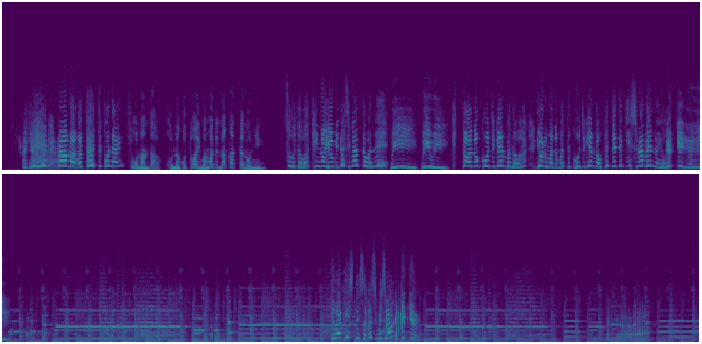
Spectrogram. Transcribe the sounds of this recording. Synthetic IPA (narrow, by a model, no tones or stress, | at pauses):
ajeebaːmãŋɡakaet̪ːe̞ko̞naiso̞ːnãnd̪akõ̞nːako̞t̪o̞βaimamad̪e̞nakat̪ːano̞ɲ̟i | soːd̪aβakʲino̞jo̞bʲid̪aɕiɡaːt̪ːaβane̞iiɯikʲi̥t̪ːo̞ano̞ko̞ːʑiɡẽ̞mbad̪aβajo̞ɾɯ̟mad̪e̞mat̪ako̞ːʑiɡẽ̞mbao̞t̪et̪ːe̞ːt̪e̞kʲiɲ̟iɕiɾabe̞nːo̞joet̪ːe | t̪eβakeɕi̥t̪e̞saɡaɕimaɕoːokekʲẽ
